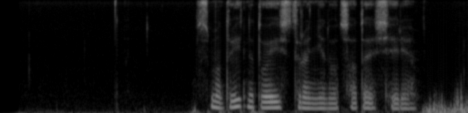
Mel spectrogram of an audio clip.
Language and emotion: Russian, neutral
